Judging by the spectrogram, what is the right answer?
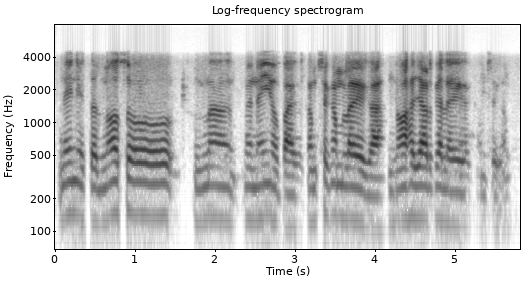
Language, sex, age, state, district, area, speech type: Hindi, male, 30-45, Bihar, Darbhanga, rural, conversation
